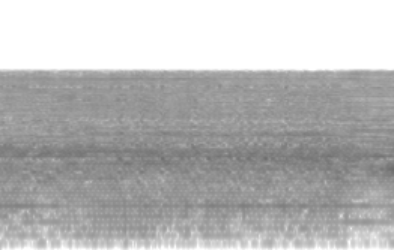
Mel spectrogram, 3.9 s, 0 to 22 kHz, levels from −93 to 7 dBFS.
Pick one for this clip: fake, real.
fake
